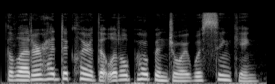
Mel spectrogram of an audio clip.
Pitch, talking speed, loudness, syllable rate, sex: 200 Hz, 195 wpm, -16 LUFS, 6.5 syllables/s, female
